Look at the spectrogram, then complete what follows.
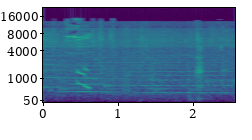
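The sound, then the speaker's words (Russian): Steady pouring rain hisses continuously at moderate volume, soaking through a long cage beside a building wall, with a faint, brief tonal whine sliding upward near the beginning over the downpour. “Клетка насквозь проливается дождем.”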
